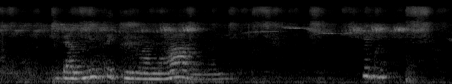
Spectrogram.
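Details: A young goat with a village girl lets out a drawn-out, trembling bleat that dips and rises for over a second, then a brief second cry, with a constant high insect drone behind.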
